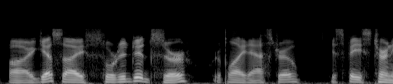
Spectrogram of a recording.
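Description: Nothing in this bit of speech stands out as a technical fault at any point, so there's nothing to pin to a timestamp here.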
